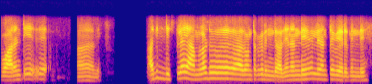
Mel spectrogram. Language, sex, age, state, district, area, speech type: Telugu, male, 18-30, Andhra Pradesh, Konaseema, rural, conversation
